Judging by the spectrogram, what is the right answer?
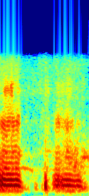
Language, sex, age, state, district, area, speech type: Bengali, male, 45-60, West Bengal, Alipurduar, rural, conversation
